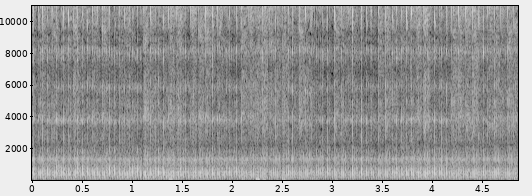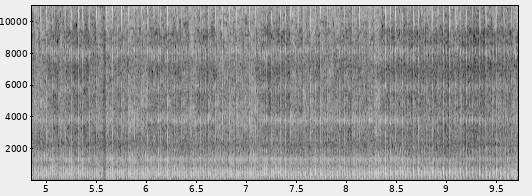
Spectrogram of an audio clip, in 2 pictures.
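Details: Old Homelite chainsaw running after firing up, chain not sharpened in about a decade; strong, steady two-stroke snarl holding even revs with no misfire or stumble; it rips hard and runs healthy.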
